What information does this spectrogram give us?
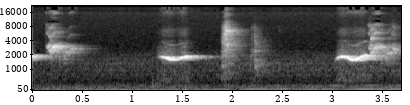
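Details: Pet parakeets, lively and flying about, give short whistled chirps that bend and wobble, several notes spaced about a second apart with brief harsher bursts between them, in a quiet room.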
